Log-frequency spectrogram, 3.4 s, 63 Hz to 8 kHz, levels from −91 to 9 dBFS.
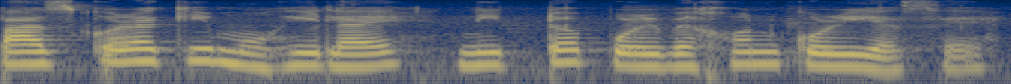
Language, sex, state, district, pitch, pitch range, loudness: Assamese, female, Assam, Kamrup Metropolitan, 190 Hz, 175-205 Hz, -19 LUFS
